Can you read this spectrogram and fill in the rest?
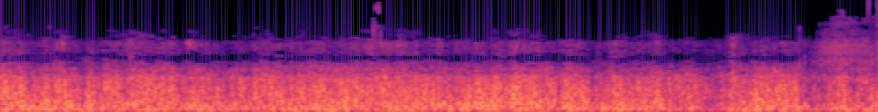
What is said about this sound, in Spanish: Esto que has escuchado es el torrente de agua que fluye bajo el puente del Tajo de Ronda, nutriendo el Guadalevín.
